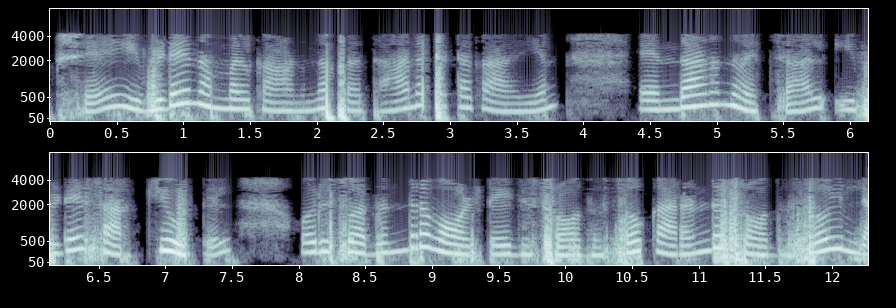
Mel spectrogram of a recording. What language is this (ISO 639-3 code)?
mal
